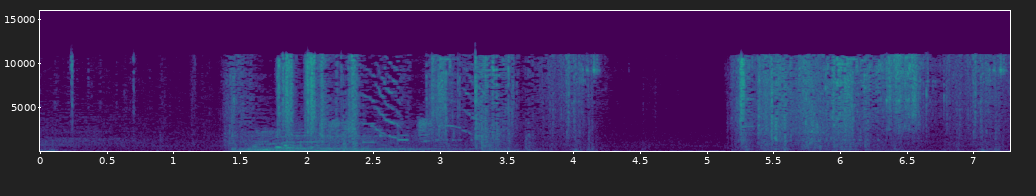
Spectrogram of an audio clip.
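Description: Footsteps thump on wooden boards.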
